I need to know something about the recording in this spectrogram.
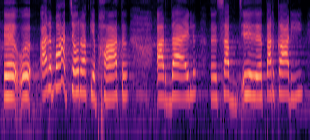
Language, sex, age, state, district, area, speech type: Maithili, female, 18-30, Bihar, Saharsa, rural, spontaneous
